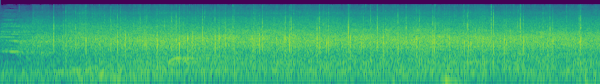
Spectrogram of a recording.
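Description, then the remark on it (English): A crowd applauds steadily for several seconds, dense clapping holding at an even, fairly loud level, with a few scattered cheers and whoops mixed into the noise. “In the words of President Obama, and I'm paraphrasing, don't cheer, vote.”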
